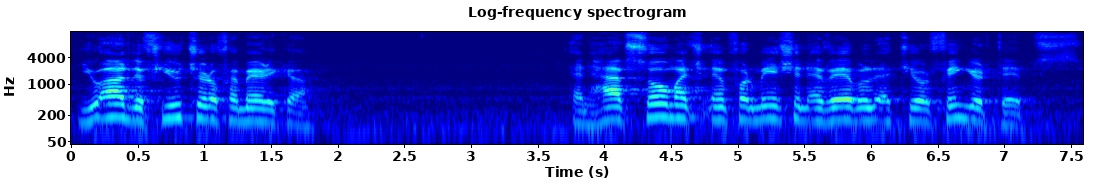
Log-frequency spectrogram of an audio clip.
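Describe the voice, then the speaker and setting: A middle-aged man from Syria with a Syrian Arabic accent, giving a prepared motivational commencement speech in deliberate short phrases. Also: a little high. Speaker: commencement speaker. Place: large indoor fieldhouse at a ceremony. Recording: echoey fieldhouse PA with clear background noise.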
